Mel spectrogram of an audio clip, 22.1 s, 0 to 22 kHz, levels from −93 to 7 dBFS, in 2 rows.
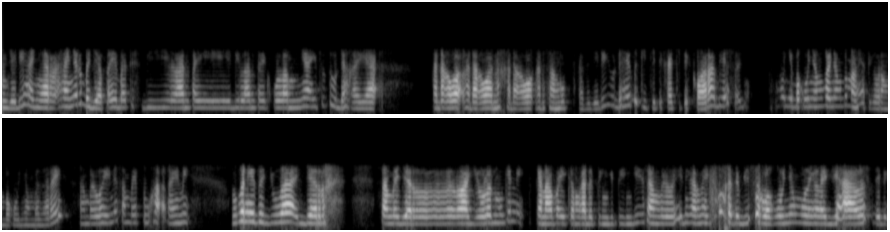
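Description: From start to finish the speech sounds band-limited, with nothing above 4 kHz, and slightly rough and synthetic, a plainly audible G.729 codec effect. The voice is rebuilt from a vocal tract filter, pitch predictor and sparse pulses, which fits an 8 kbit/s G.729A stream.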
